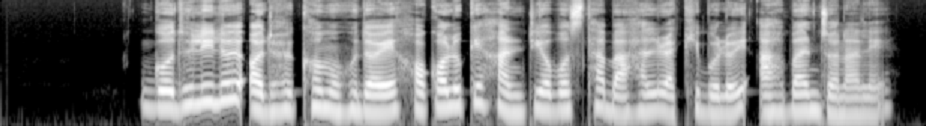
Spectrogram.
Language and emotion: Assamese, neutral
